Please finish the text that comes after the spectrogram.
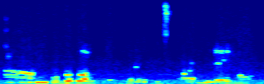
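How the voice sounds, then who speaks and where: A man's voice: high-pitched, big pitch swings, racing, a little hiss or hum. A man hosting a casual live interview, his voice muffled as if heard through a wall. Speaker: host of a live online conversation.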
